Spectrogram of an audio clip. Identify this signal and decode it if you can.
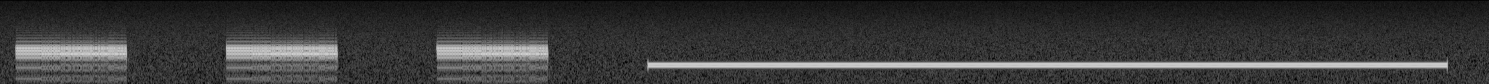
Emergency Alert System (SAME) tones (header bursts, then the 853 and 960 Hz attention tone), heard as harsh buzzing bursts, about 520.83 baud.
